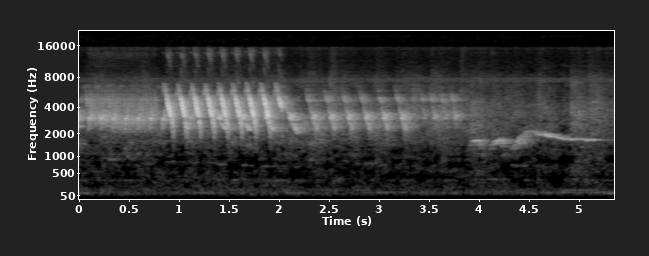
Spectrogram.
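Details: Canary set out for a light sunbathing, singing a fast, high trill of evenly repeated notes, then thinner warbling and a short, lower whistled note that rises and levels off near the end; a faint low hum runs underneath.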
